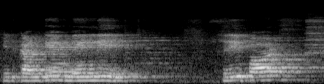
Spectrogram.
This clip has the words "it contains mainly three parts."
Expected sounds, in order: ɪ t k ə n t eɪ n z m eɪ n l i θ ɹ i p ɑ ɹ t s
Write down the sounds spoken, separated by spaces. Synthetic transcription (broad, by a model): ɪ t k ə n t eɪ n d m eɪ n l i t ɹ i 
